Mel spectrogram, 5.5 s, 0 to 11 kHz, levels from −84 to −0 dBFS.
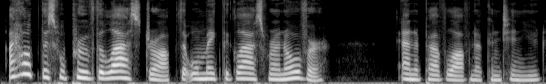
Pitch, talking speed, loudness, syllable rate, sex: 215 Hz, 200 wpm, -17 LUFS, 5.4 syllables/s, female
